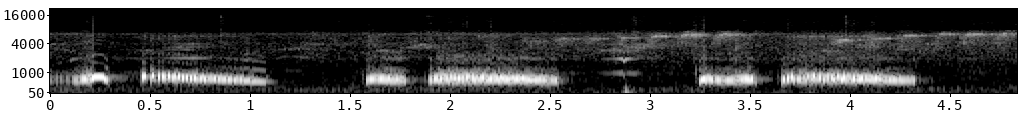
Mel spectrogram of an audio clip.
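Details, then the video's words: Decoy spotted dove from Lombok cooing in the 'selang nguku gagap' style: three phrases, each a brief quavering note then a drawn-out low coo, with short pauses between and a single click. "pikat tekukur selang nguku gagap"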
